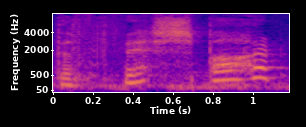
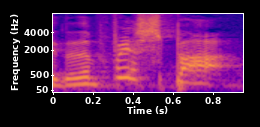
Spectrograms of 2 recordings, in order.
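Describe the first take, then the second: First: Much higher, slow and softer, puzzled; new cook echoing the chef's order, lost; baffled echo. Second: Higher, firm Kiwi repeat of the fish pot; boss repeats in Kiwi accent. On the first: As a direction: echo the fish pot in slow high confusion. Confused cook repeating the order. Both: Retold or imitated.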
